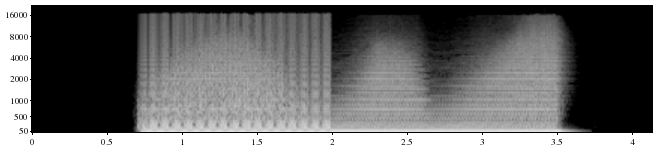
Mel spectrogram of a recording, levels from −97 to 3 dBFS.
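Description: From the start to about 1.98 s, the sound carries a robotic buzz at 100 Hz that persists only while there is signal. This is buffer tearing. The writing software and the reading hardware have drifted until they cross inside every period of a ring buffer. About a fifth of each 10 ms buffer replays audio from some 40 ms earlier, with hard joins at both edges. That repeating discontinuity produces the rattle.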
